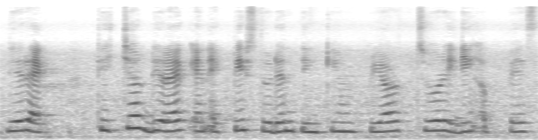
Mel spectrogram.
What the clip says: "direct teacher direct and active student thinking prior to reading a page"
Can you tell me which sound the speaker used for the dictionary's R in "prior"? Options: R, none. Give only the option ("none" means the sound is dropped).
none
